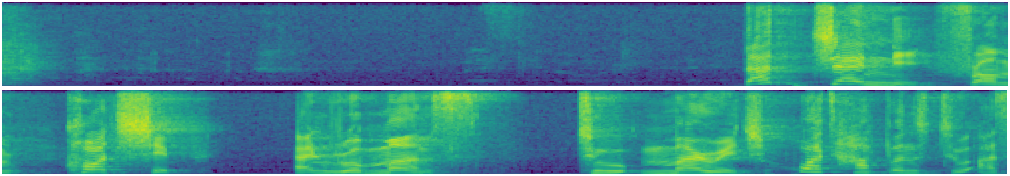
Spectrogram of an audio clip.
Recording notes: Sermon preached at CBC Shiashie Campus.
